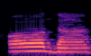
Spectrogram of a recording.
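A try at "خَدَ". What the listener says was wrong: Tidak panjang ya. Khoda kalau antum bacanya khoda itu panjang kho-nya tapi khoda. Da-nya belum. Khoda. Dal satu tempat dengan ha ya.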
